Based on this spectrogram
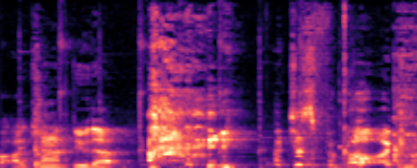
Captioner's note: laughs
